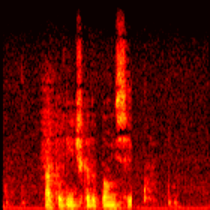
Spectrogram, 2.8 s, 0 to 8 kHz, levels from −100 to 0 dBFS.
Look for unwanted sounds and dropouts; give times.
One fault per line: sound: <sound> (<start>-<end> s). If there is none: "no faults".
sound: dropout (1.8-1.9 s)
